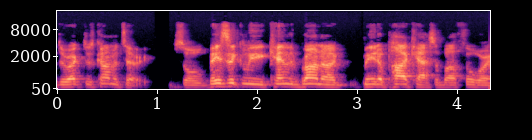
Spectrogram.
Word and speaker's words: Branagh: I mean not Kenneth Branagh whose name it is Branagh because you know people have yeah they have the the gh at the end of their name you don't pronounce it it's just yeah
